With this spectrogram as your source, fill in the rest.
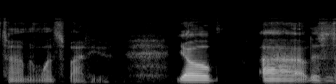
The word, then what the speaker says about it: Iyob: Yeah, Eov.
